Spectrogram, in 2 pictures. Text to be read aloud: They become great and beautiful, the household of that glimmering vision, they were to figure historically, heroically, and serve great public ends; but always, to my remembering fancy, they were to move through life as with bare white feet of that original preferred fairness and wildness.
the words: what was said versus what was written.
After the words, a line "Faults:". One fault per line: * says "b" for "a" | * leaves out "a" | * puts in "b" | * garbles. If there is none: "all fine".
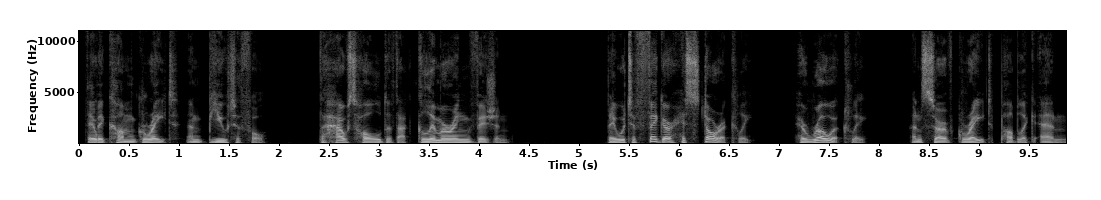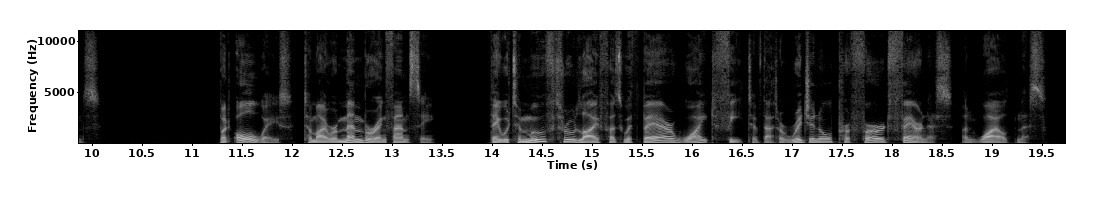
They become great and beautiful, the household of that glimmering vision, they were to figure historically, heroically, and serve great public ends; but always, to my remembering fancy, they were to move through life as with bare white feet of that original preferred fairness and wildness.
Faults:
all fine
